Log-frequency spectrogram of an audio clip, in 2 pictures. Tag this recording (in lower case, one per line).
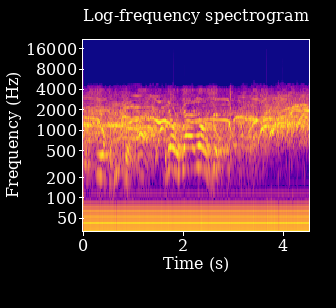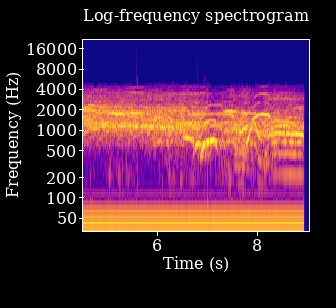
speech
